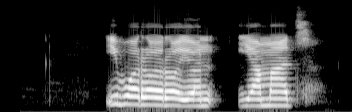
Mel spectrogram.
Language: Kalenjin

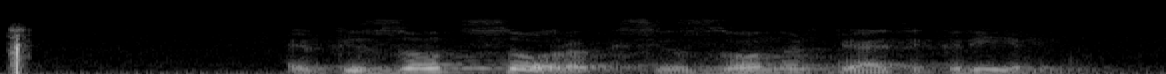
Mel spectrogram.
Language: Russian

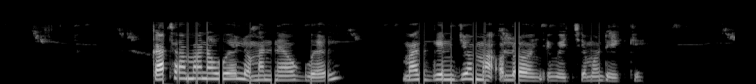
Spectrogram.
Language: Luo (Kenya and Tanzania)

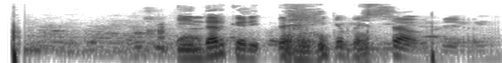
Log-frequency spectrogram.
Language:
Basque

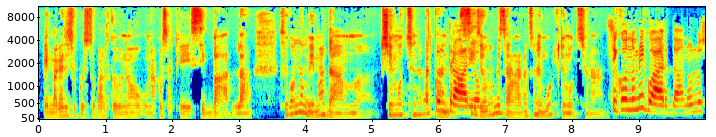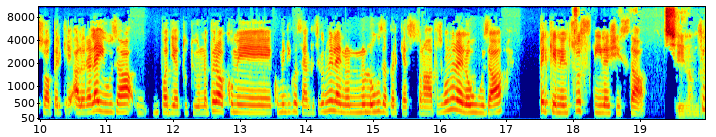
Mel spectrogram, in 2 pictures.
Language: Italian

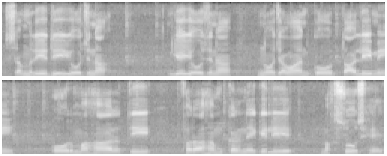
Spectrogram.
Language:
Urdu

